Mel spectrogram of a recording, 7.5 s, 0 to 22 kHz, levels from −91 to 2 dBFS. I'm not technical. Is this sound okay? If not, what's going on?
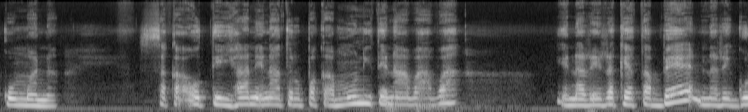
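Yes, no faults to hear.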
